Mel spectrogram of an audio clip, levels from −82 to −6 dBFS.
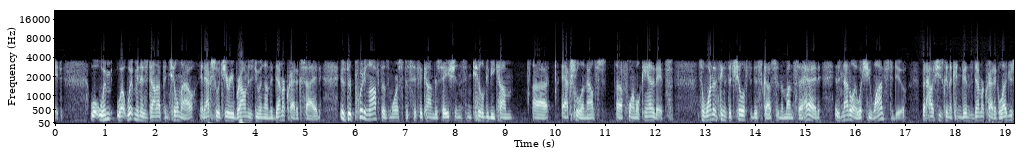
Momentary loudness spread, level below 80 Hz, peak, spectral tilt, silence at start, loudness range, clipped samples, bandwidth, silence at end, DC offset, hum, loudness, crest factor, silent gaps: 9 LU; -46 dBFS; -4 dBFS; -6 dB/octave; 0 s; 2 LU; under 0.1%; 8.8 kHz; 0 s; under 0.1%; none; -18 LUFS; 14 dB; none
